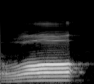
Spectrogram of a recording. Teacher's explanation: اور 10واں مخرج تھا طرف لسان کی پشت اور دانتوں کے مسوڑے۔ طرف لسان کی پشت اور دانتوں کے مسوڑے، اس سے رو ادا ہوتا ہے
